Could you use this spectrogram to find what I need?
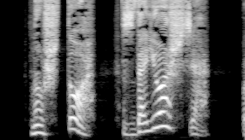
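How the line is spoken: Hiss. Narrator (Russian): прошипел Огонек

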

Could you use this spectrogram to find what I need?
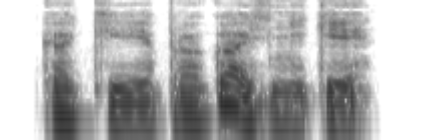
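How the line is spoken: Snorting reply. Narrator (Russian): Хмыкнул в ответ Пейн

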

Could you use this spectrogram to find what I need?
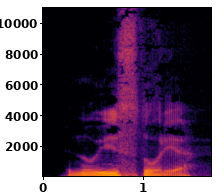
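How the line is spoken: Sigh. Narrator (Russian): вздохнул Джуфин

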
